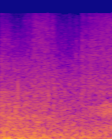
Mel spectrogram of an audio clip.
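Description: A Confringo blasting spell detonates in a Harry Potter video game, a deep booming explosion with rumbling low end that swells briefly and rolls on without voices.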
